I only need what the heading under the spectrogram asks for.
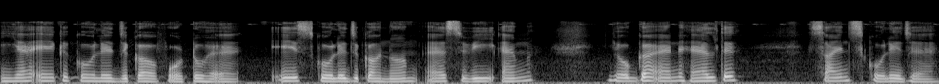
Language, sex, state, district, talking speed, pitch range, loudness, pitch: Hindi, male, Uttar Pradesh, Muzaffarnagar, 110 wpm, 135-155 Hz, -18 LUFS, 145 Hz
